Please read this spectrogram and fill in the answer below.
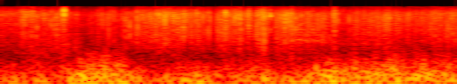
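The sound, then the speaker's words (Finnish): Wind blows outdoors against a broken umbrella, a continuous rough, rushing buffet of gusts with low rumbling that stays fairly loud throughout. “Oho, täällä tuulee ja tää rikkinäinen sateenvarjo pullistelee.”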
